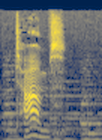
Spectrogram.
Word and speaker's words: Thames: Thames. Ooh, I've been pronouncing it wrong.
